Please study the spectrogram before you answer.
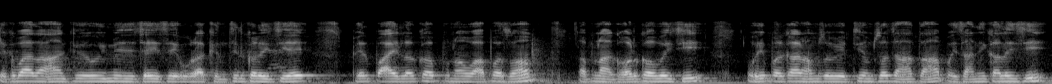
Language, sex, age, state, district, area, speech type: Maithili, male, 45-60, Bihar, Muzaffarpur, rural, spontaneous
